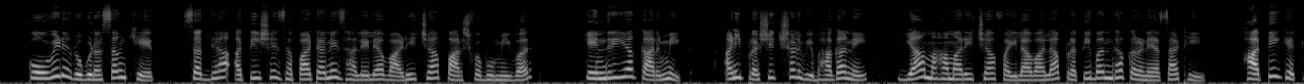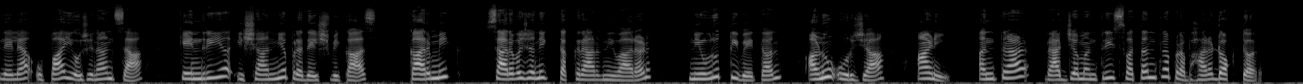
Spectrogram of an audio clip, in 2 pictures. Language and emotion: Marathi, neutral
